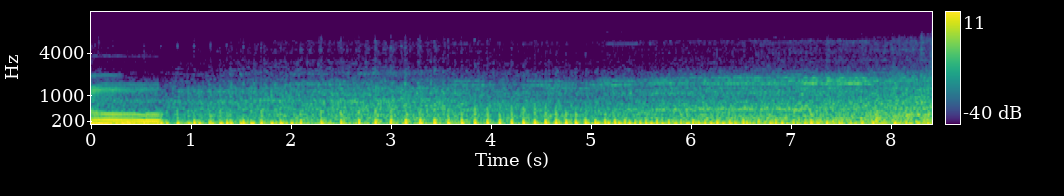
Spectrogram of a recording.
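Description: Royal Enfield Meteor 350's single-cylinder engine running on the move, a low, fast pulsing throb. In the first second a steady droning tone steps down in pitch and stops.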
